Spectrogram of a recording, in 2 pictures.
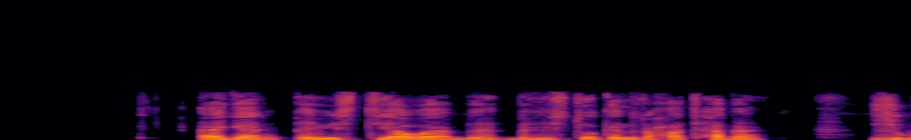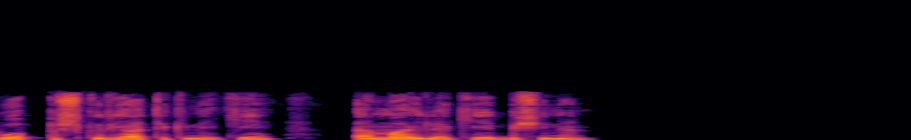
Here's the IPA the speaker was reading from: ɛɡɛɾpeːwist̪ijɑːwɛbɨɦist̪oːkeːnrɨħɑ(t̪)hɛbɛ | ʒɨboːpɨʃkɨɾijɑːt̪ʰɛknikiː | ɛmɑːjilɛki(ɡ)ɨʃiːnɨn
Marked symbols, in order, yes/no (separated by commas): yes, no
